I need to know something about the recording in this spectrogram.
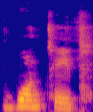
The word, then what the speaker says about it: wanted: ra syllable I mean when you add Ed to this word it becomes wanted notice it was just a syllable and when e was add to eat it became two syllables wanted however if you look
